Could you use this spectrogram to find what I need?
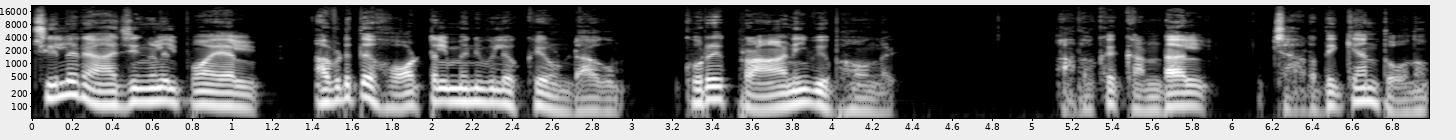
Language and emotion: Malayalam, disgusted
